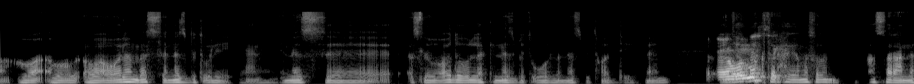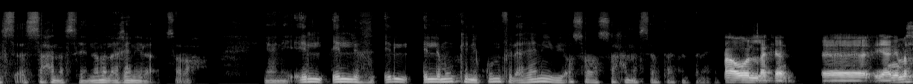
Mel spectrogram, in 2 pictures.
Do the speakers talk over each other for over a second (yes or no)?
no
